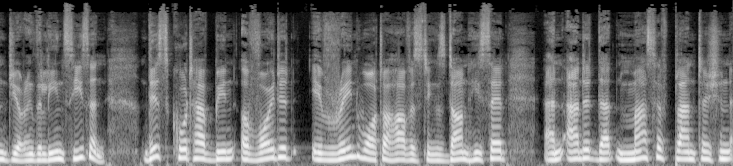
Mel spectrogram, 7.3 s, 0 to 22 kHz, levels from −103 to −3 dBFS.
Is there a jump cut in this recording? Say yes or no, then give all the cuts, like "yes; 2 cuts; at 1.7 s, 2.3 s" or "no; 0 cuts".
no; 0 cuts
